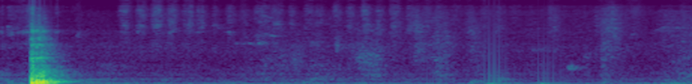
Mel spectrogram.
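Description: A thump just after the start. Then faint, soft rubbing of a hand on skin as pre-epilation cleanser is rubbed into an armpit. From about four seconds in come four low, dull footsteps.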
